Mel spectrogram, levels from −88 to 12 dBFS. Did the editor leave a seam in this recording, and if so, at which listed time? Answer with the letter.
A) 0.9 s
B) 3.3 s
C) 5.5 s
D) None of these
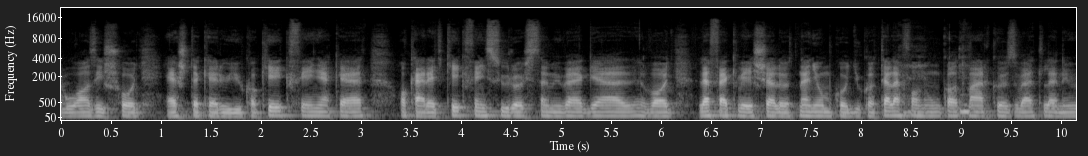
D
